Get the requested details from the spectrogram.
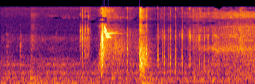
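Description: A weapon strikes with two sharp hits.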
